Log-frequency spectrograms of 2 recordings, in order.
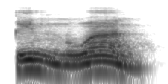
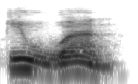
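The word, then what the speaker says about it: قنوان: Kemudian qinwan bukan qiwan.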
